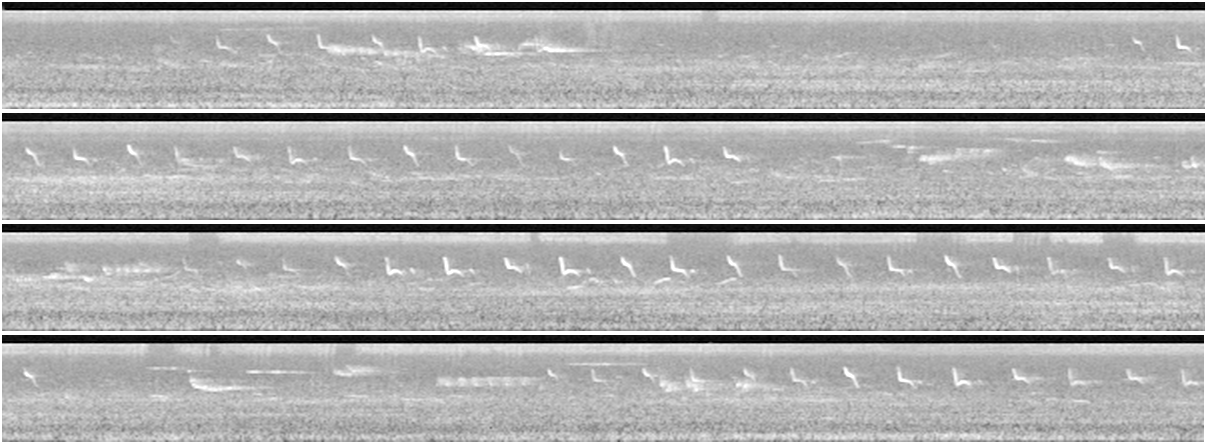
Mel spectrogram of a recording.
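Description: Songbirds singing in phrases of a few seconds, each a quick run of short, high, falling notes, repeated several times. A steady low rumble runs underneath.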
